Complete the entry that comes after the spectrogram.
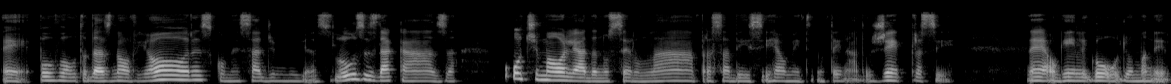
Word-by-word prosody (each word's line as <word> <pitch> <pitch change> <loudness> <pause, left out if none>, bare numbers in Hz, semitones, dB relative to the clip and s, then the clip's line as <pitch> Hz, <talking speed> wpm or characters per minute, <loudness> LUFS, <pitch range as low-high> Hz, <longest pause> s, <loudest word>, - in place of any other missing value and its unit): É, 155 -1 -3
por 185 0 +1
volta 170 -2 -4
das 155 -1 +4
21h 205 +6 +4
começar 155 -2 -5
a - - 0
diminuir 155 -1 -11
as 130 -1 -7
luzes 215 0 +2
da 175 0 +3
casa, 155 -3 -5 0.5
última 250 -7 +3
olhada 165 -6 +5
no 145 0 -5
celular 155 +3 -4
para 155 - -7
saber 155 -1 -5
se 145 - -1
realmente 150 -3 -6
não 150 - -11
tem 155 +2 -9
nada 210 -2 -12
urgente 175 +4 0
para 170 -5 -8
se 160 - -3 0.7
né, 175 -1 +2
alguém 170 +2 0
ligou 175 0 +1
de - - -7
uma 155 - -3
maneira 150 0 -4
165 Hz, 165 wpm, -26 LUFS, 150-180 Hz, 0.7 s, olhada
